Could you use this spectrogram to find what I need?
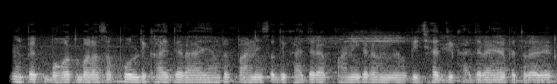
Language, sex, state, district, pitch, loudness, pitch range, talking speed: Hindi, male, Maharashtra, Washim, 110 Hz, -17 LUFS, 110-115 Hz, 335 wpm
